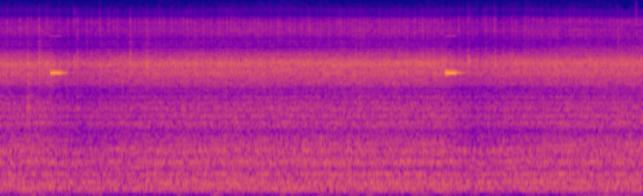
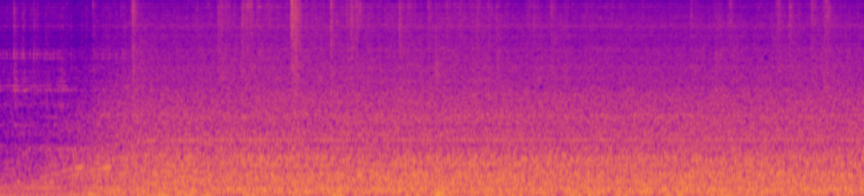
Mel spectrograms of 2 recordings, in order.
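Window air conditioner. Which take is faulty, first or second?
first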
